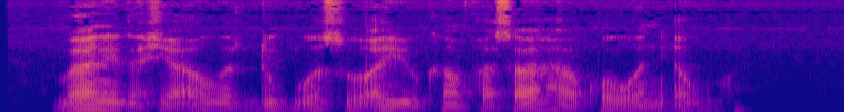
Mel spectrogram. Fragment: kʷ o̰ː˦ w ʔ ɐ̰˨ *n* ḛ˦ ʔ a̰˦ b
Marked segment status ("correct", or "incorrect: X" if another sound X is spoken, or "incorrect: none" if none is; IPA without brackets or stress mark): correct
